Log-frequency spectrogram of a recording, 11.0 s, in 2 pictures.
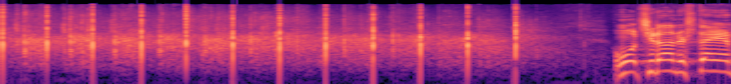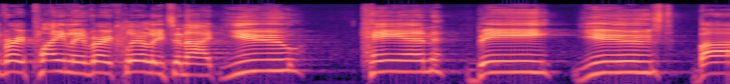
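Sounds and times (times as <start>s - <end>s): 
scattered audience applause: 0.0s - 4.2s
audience clapping in rhythm: 0.0s - 4.3s
speech: 4.6s - 10.9s.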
